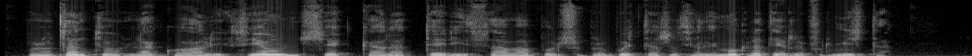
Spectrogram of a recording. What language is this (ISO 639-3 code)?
spa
